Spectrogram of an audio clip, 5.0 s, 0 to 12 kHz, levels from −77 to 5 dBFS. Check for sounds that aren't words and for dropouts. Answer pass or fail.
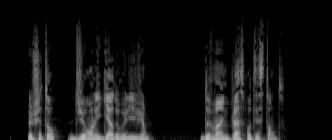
pass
